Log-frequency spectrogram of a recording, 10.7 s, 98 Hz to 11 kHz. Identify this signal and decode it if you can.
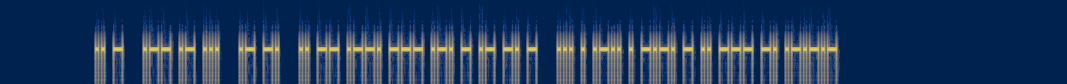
Morse code, heard as a keyed tone, about 40 wpm, 700 Hz. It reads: IT WAS AN IMPORTANT SELECTION.
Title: Sentences from Top 1400 Words 40wpm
